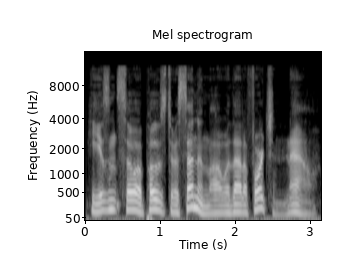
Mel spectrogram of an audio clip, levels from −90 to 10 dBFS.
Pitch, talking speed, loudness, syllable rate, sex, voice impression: 135 Hz, 245 wpm, -17 LUFS, 6.0 syllables/s, male, masculine, adult-like, tensed, powerful, bright, clear, fluent, intellectual, slightly refreshing, calm, friendly, reassuring, kind, slightly modest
